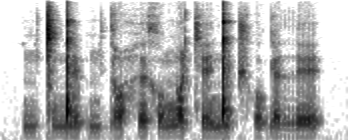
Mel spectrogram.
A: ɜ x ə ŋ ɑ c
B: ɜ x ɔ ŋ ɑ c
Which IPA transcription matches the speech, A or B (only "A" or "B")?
B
